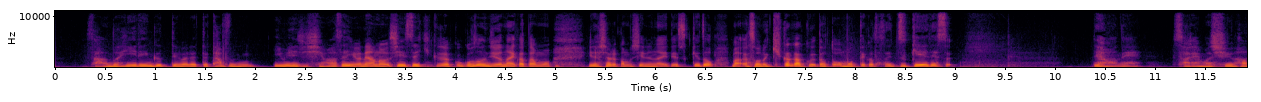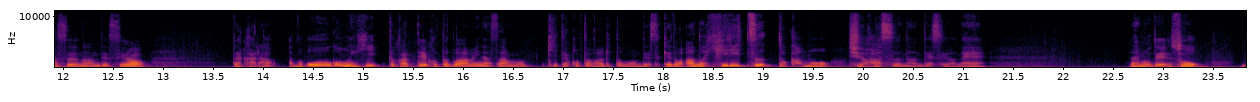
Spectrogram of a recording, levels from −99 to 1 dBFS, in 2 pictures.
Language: Japanese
